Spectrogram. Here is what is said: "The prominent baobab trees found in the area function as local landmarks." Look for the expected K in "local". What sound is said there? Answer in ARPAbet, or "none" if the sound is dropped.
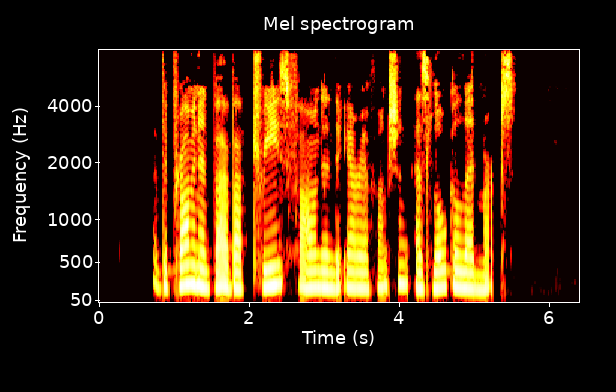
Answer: none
